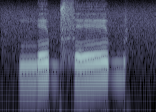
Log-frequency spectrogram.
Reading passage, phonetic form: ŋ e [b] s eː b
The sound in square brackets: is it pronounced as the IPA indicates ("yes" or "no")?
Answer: yes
